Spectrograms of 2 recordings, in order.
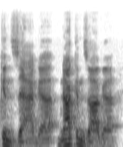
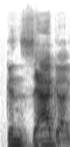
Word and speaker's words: Gonzaga: So I said, "Oh, you're from Gonzaga," and he's like, "No, not Gonzaga, Gonzaga.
